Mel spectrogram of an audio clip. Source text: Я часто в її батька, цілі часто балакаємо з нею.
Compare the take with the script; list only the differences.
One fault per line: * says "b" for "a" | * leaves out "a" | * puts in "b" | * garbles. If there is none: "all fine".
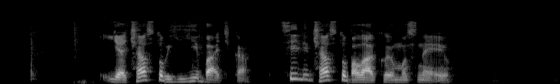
all fine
